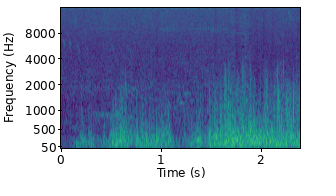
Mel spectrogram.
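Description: Wind buffeting the camera microphone: a loud, irregular low rumble that picks up just after the start and grows louder toward the end.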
